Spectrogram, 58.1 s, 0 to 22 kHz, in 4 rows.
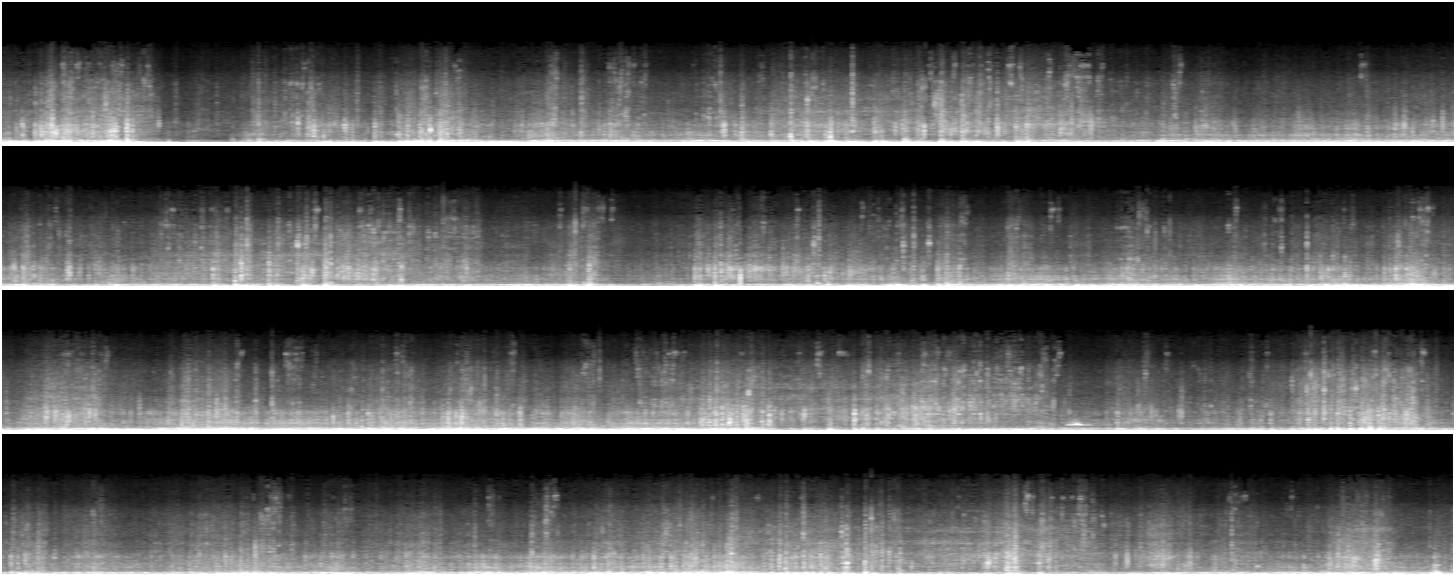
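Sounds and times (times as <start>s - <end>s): bike rattling and knocking: 0.0s - 58.0s
tyres rolling on dirt and gravel: 0.0s - 58.0s
wind buffeting microphone: 0.0s - 58.0s.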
